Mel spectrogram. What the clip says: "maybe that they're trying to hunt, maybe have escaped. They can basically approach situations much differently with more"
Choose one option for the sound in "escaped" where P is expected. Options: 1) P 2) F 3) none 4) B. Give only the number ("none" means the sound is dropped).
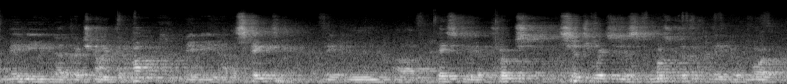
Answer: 3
